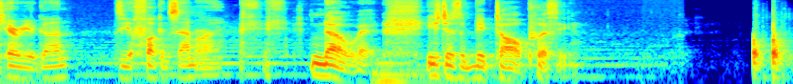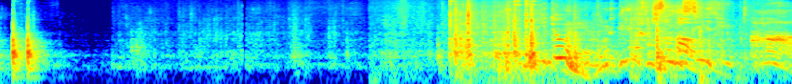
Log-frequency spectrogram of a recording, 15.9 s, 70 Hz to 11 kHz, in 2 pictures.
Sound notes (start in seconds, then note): 2.4 chuckles; 7.5 door knocking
